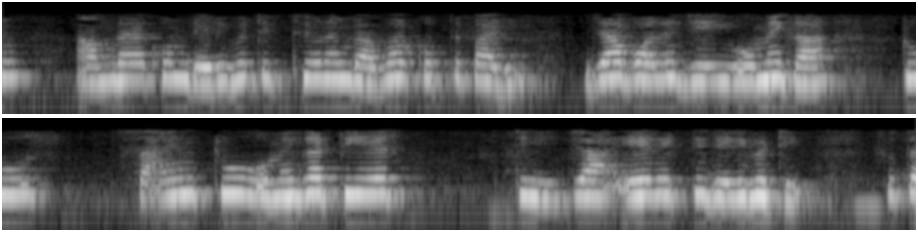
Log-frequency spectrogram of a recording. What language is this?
Hindi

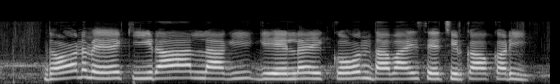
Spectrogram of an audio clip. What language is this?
Maithili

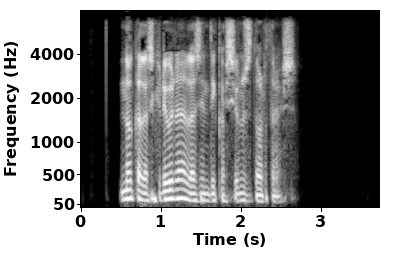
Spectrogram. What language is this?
Catalan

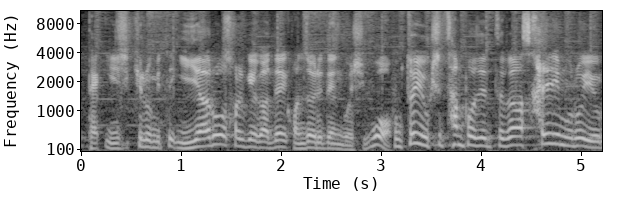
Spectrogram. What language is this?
Korean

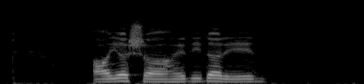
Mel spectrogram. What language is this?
Persian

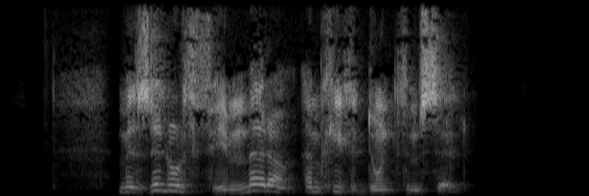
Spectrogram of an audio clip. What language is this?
Kabyle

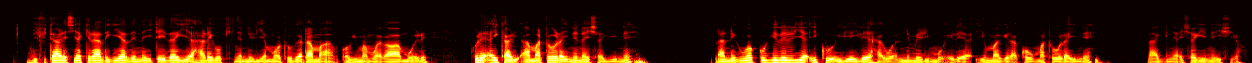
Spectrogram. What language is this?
Kikuyu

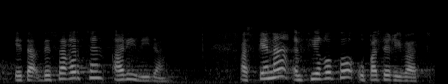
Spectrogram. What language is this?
Basque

